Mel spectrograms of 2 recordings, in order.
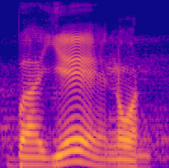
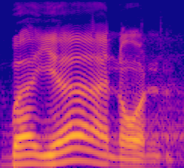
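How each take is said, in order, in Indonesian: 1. Vokal panjangnya condong ke bunyi 'e'. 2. Vokal panjangnya adalah 'a' terbuka biasa.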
